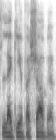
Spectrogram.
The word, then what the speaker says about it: Legia Warszawa: immediately, told but me that's Legia Warszawa, by the way. Just, Legia Warszawa. yeah, that's Polish pronunciation.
